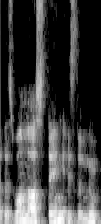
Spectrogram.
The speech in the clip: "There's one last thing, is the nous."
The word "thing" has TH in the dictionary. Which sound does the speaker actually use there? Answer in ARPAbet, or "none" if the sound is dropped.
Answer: TH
